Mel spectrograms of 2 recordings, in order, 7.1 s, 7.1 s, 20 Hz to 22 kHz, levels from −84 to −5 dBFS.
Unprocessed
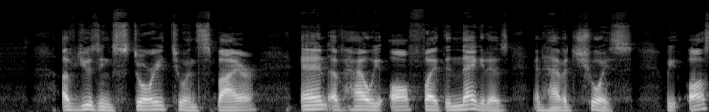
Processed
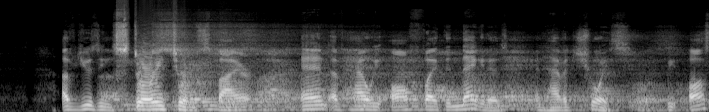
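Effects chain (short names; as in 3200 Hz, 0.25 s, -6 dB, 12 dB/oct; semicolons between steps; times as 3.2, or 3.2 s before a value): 1.16–1.86 sample leveller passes 3; diffused feedback echo 0.472 s, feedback 49%, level -9 dB; mismatched tape noise reduction decoder only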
